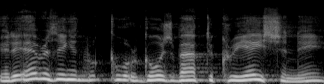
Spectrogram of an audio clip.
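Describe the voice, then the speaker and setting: A man speaks very slowly, with ordinary pitch variation. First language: Cree. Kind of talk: ceremonial welcome address. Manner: halting, repetitive.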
